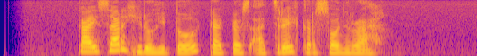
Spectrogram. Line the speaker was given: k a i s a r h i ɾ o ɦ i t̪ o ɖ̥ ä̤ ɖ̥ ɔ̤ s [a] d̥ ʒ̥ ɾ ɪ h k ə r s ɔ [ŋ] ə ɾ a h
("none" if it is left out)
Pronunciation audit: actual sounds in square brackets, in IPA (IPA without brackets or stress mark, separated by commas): a, ɲ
